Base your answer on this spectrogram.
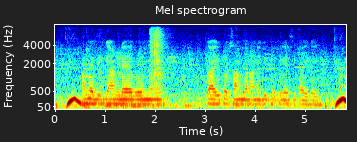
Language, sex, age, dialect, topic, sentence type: Hindi, male, 25-30, Marwari Dhudhari, agriculture, statement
